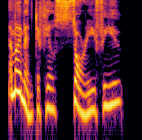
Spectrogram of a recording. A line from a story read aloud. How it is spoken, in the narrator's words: she snapped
